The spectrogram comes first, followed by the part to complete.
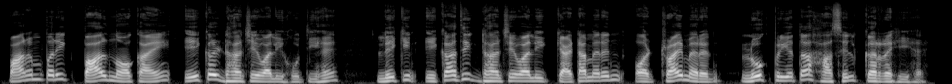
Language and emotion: Hindi, neutral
